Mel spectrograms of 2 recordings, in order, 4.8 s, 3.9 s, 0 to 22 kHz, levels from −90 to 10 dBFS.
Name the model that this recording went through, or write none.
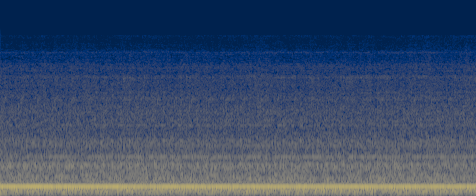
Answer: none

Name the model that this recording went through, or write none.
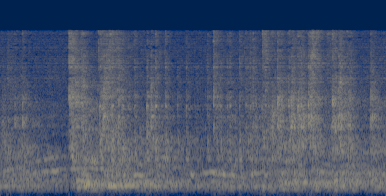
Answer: vocoder, BigVGAN v2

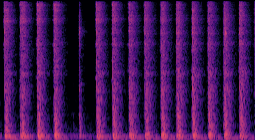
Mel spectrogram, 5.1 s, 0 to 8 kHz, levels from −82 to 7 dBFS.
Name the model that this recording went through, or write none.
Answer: none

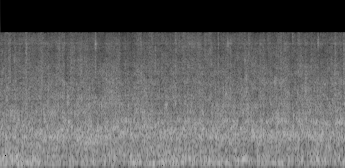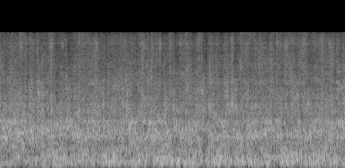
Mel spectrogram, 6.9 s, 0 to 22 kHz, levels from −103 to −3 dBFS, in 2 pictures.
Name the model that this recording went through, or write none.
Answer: codec, HILCodec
